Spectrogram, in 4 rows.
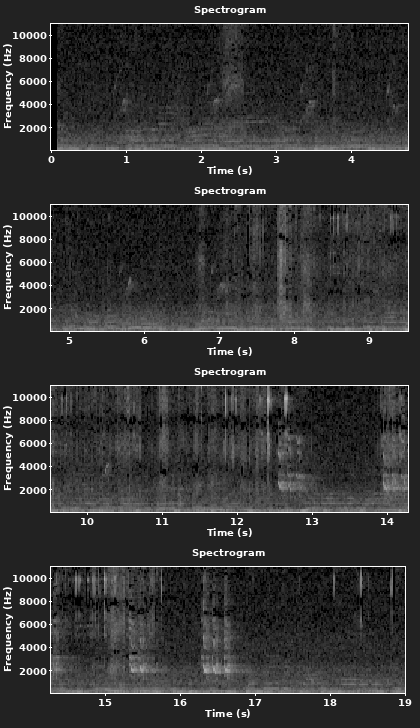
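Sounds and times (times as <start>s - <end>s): dog rolling in grass rustling: 7.2s - 12.4s.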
